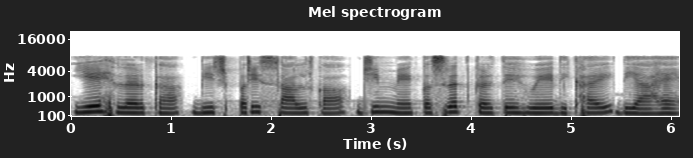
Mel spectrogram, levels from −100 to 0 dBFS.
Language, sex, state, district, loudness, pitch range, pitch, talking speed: Hindi, female, Bihar, Madhepura, -17 LUFS, 195-215 Hz, 200 Hz, 130 wpm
